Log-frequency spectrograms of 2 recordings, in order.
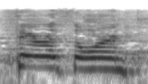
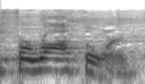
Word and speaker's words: Ferrothorn: the sandstorm so uh Ferrothorn not Ferrothorn that's not how you say it I got to break that habit you say Ferrothorn that's how it's pronounced for rothorn uh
